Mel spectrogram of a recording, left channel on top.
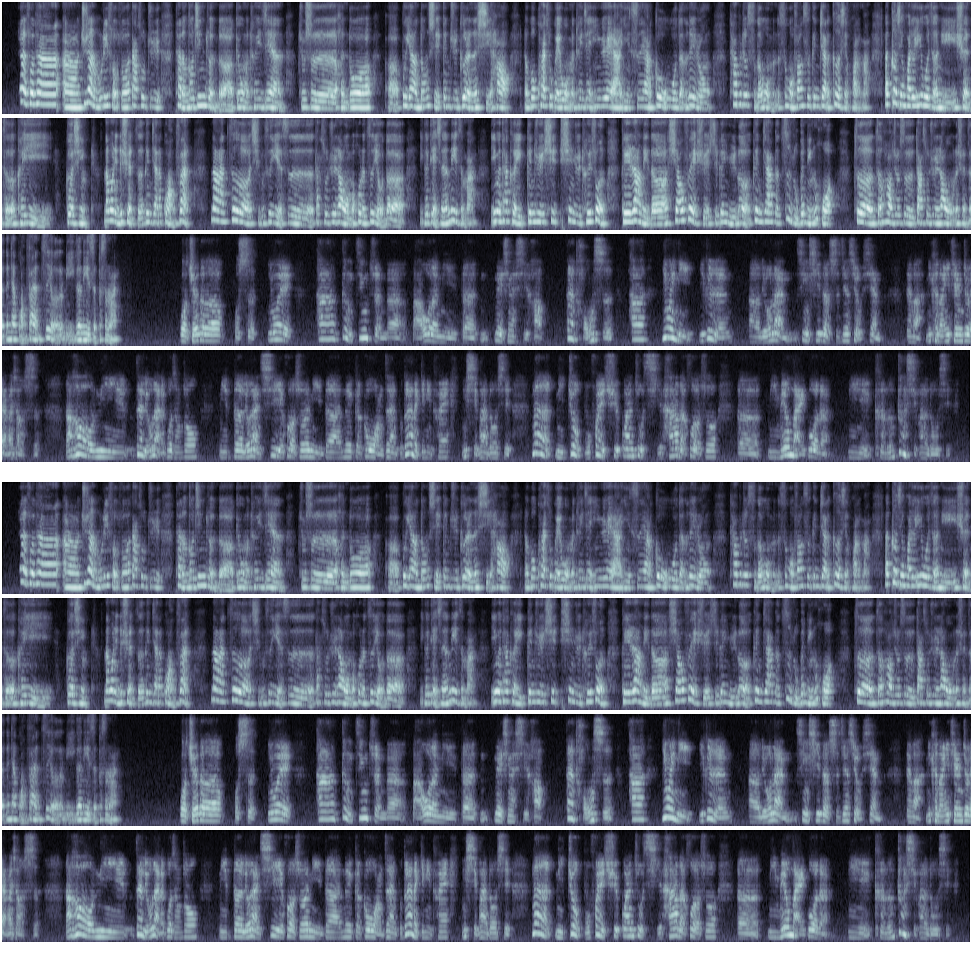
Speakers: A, on the left; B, on the right.
A: 虽然说它，嗯、就像如你所说，大数据它能够精准的给我们推荐，就是很多呃不一样的东西，根据个人的喜好，能够快速给我们推荐音乐呀、影视呀、购物等内容，它不就使得我们的生活方式更加的个性化了嘛？那个性化就意味着你选择可以个性，那么你的选择更加的广泛，那这岂不是也是大数据让我们获得自由的一个典型的例子嘛？因为它可以根据兴兴趣推送，可以让你的消费、学习跟娱乐更加的自主跟灵活。这正好就是大数据让我们的选择更加广泛、自由的一个例子，不是吗？
B: 我觉得不是，因为它更精准的把握了你的内心的喜好，但同时，它因为你一个人呃浏览信息的时间是有限的，对吧？你可能一天就两个小时，然后你在浏览的过程中，你的浏览器或者说你的那个购物网站不断的给你推你喜欢的东西。那你就不会去关注其他的，或者说，呃，你没有买过的，你可能更喜欢的东西，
